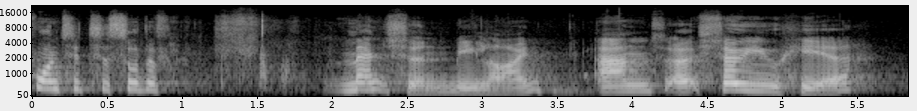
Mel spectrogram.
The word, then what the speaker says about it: Milein: all about I didn't realized she was not main me but mine so forgive me if I've been pronouncing it wrong Meine so I just wanted to sort of mention Meine and uh show you here such a sweetheart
